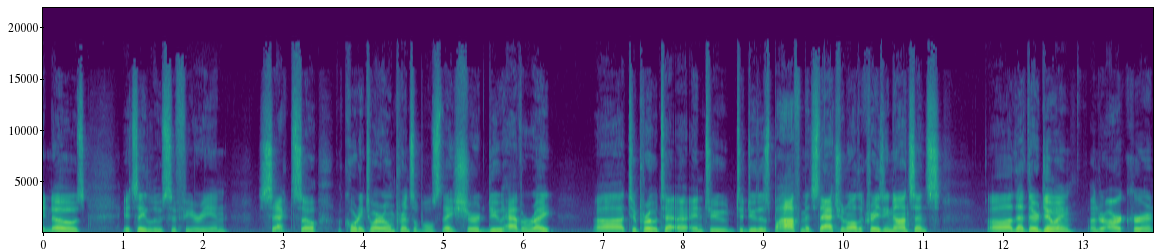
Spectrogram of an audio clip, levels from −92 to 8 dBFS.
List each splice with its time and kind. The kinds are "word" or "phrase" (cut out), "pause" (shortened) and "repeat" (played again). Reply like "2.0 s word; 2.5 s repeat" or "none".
none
